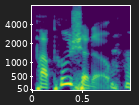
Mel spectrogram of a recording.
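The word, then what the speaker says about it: Papushado: Navit Papachado, guarantee that's not right. – Papachado. – Papuchado. – Okay, that's right.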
